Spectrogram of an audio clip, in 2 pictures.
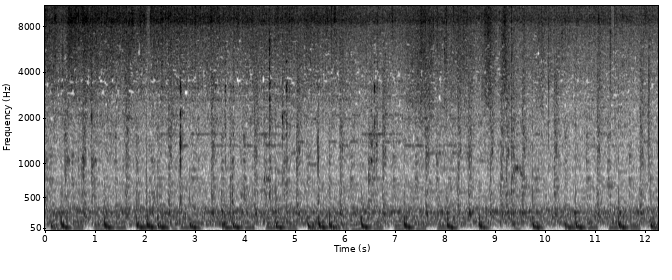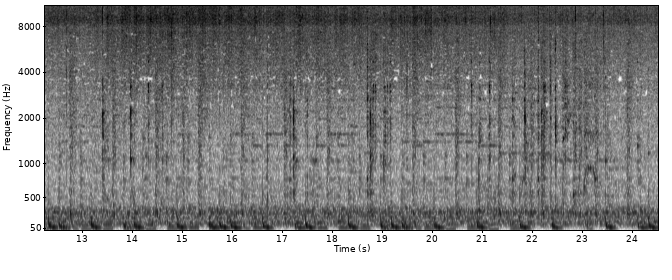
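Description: Garlic and onion sizzle steadily in a hot pan for pork giniling, with a continuous frying hiss and repeated scraping strokes of a spoon stirring through, close and loud with no talking.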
